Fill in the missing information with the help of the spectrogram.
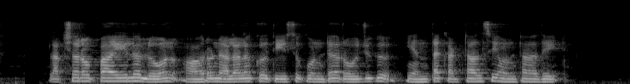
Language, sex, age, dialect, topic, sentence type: Telugu, male, 18-24, Utterandhra, banking, question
